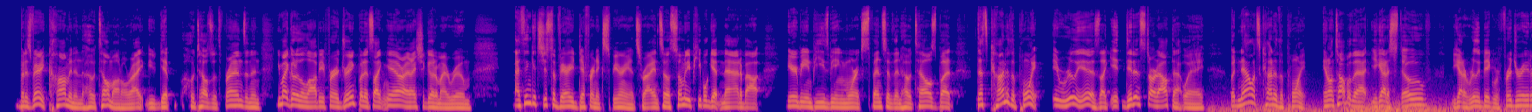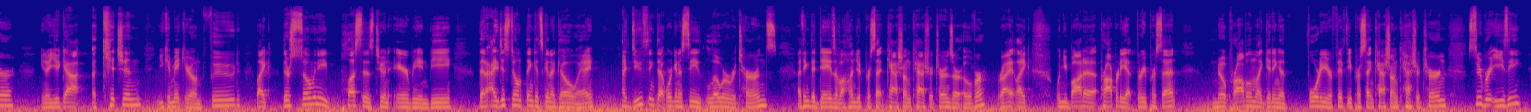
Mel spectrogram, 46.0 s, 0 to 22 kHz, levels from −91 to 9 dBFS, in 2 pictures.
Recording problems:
wind noise on the microphone; occasional gusts; from 18 s on; 25 dB below the speech

